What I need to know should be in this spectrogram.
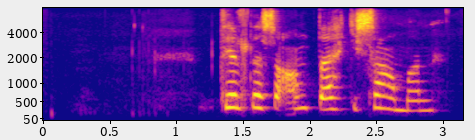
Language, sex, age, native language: Icelandic, female, 11, Icelandic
